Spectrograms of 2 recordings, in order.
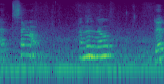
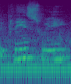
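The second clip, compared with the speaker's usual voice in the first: gentle, much softer request; sweet parent; 11 dB quieter, slower than usual. Retold or imitated. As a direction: ask it tenderly. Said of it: "do you say".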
